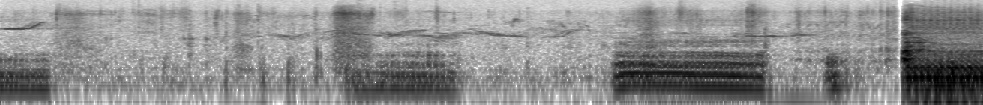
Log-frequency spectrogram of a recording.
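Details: Golden Retriever puppies at play at a breeder's kennel: low, rough, harmonic growling bursts, the loudest near the middle and another at the end, with faint high squeaks and whines between and soft background noise.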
